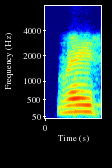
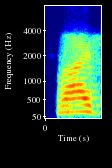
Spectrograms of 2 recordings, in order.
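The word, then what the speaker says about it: Reye's: of a condition called rey's syndrome or rise syndrome depending upon how you pronounce it so um so if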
